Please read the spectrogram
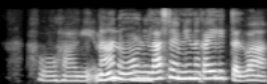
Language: Kannada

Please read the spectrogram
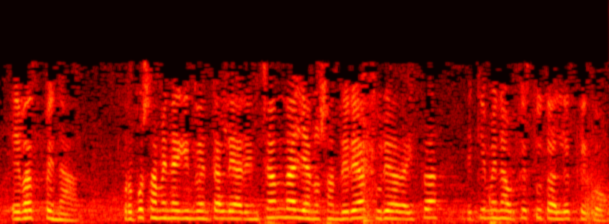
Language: Basque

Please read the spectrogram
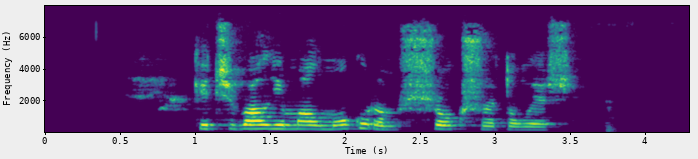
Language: Mari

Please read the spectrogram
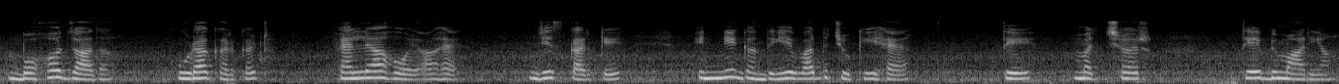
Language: Punjabi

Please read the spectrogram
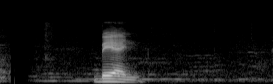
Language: Bangla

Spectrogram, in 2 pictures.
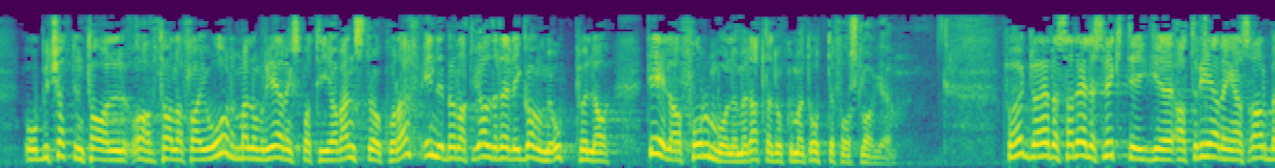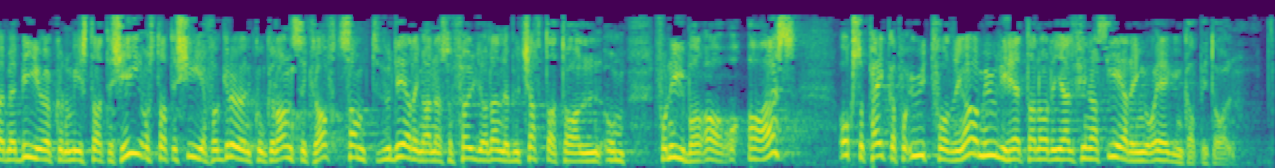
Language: Norwegian Nynorsk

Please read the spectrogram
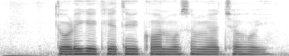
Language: Magahi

